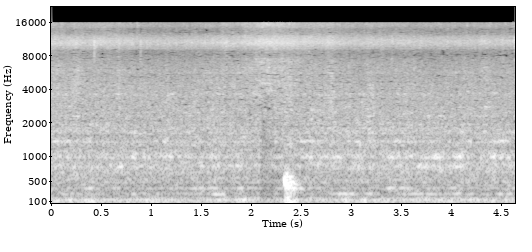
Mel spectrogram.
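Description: Noodles frying in a wok with a steady sizzle as they are stirred and tossed with a spatula, with one dull knock a little after halfway through.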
